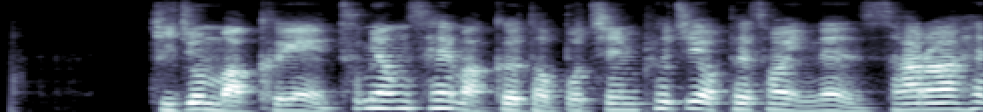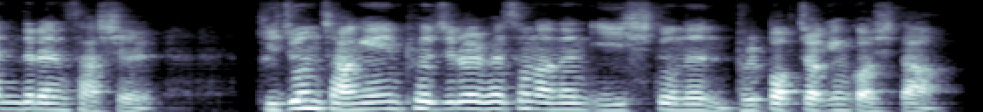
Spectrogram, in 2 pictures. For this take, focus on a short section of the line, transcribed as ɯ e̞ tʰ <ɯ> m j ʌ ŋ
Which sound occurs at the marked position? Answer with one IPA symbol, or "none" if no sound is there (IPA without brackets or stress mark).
u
